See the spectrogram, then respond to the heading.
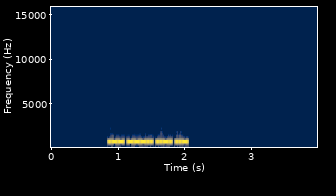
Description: Morse code, heard as a keyed tone, about 52 wpm, 700 Hz. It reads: W8FU
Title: USA Call Signs - 4 Characters - Repeated 2x - 50wpm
